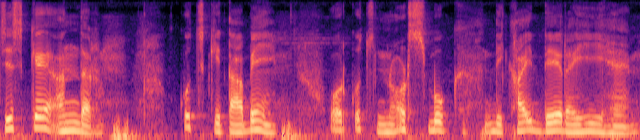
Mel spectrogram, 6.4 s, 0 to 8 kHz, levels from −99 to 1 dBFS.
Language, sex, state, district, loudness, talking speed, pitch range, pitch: Hindi, male, Rajasthan, Bikaner, -16 LUFS, 110 wpm, 105-140 Hz, 120 Hz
